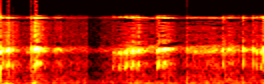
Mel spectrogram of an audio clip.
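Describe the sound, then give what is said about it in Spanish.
Toads croak in a dense, steady chorus of raspy, overlapping calls that pulse without a break. No voices are heard. “¡Ojo con los sapos! ¡Están en todo el lado!”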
